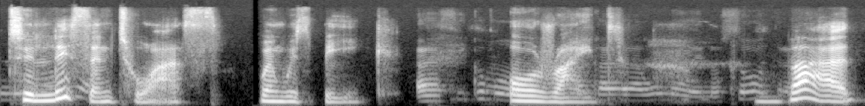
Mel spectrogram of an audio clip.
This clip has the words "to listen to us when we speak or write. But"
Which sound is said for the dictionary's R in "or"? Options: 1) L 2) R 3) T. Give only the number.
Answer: 1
